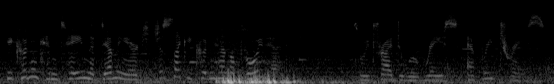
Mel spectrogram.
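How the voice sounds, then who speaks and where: A woman playing a sharp, confident young female analyst in scripted game dialogue, reasoning in an assertive, deliberate way. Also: high-pitched, expressive. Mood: confident, probing. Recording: loud background music. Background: game music.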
